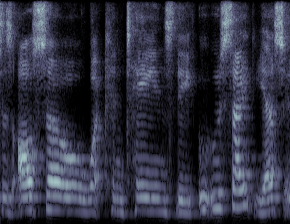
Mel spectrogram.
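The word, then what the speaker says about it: oocyte: Um, this is also what contains the oo site. Yes, it is pronounced oo site.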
